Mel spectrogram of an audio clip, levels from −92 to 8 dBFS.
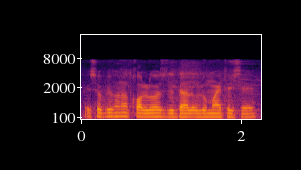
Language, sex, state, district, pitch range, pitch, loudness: Assamese, male, Assam, Kamrup Metropolitan, 125-135 Hz, 125 Hz, -18 LUFS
